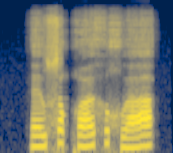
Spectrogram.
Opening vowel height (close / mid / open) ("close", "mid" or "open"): mid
